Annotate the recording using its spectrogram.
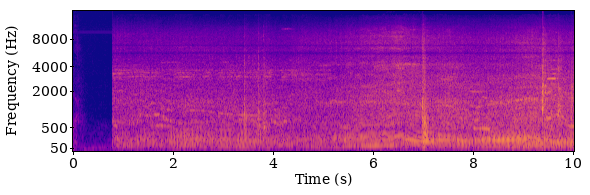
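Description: Busy street noise: motorcycle and vehicle engines running among a crowd's voices. An engine hum wavers in the second half, and there is one sharp click about seven seconds in.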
